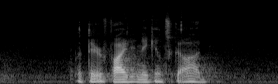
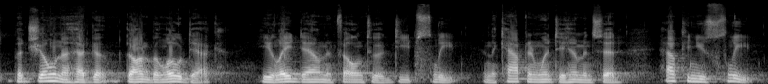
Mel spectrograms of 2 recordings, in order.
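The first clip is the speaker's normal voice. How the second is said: louder, ringing Bible reading from the pulpit; scripture reading; 7 dB louder than usual. Acted. Preacher reads the Jonah story aloud to his church, proclaiming loudly. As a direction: proclaim the passage to the whole room.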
